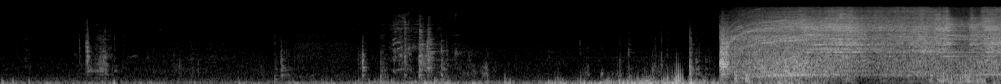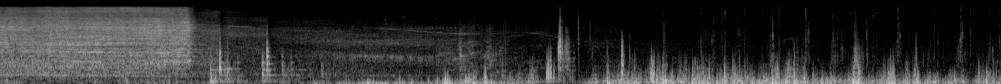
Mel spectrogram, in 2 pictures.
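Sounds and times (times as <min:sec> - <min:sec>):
circular saw cutting wood: 0:07.2 - 0:15.6
wood pieces knocking: 0:12.0 - 0:13.4, 0:14.6 - 0:15.9.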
